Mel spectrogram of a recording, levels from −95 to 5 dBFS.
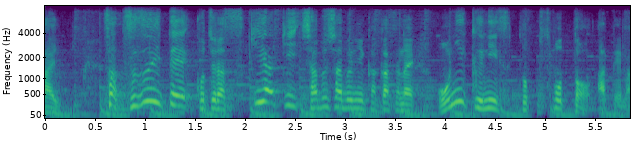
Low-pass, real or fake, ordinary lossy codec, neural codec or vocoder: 7.2 kHz; real; Opus, 32 kbps; none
